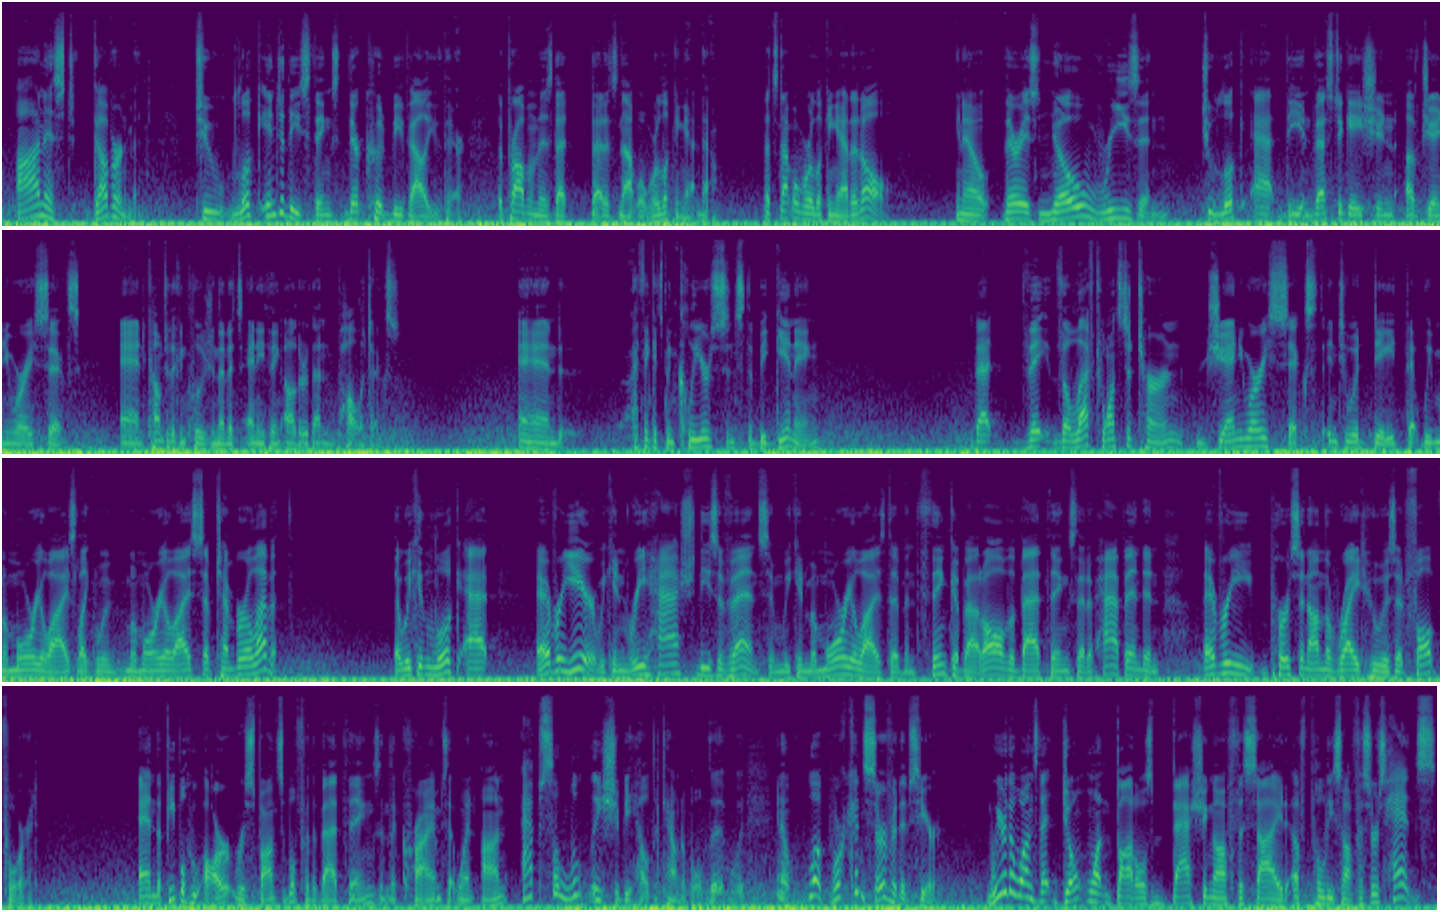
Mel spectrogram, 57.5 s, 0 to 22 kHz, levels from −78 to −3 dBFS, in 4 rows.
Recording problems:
low rumble; faint; throughout; 20 dB below the speech
uneven, jittery; strongly; from 3.5 to 54 s

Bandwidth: 18 kHz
